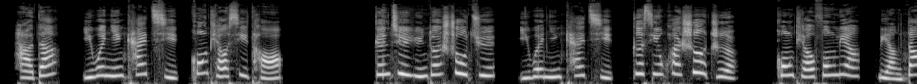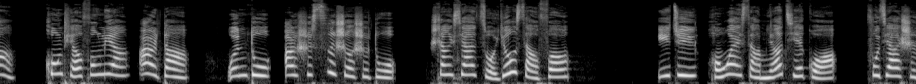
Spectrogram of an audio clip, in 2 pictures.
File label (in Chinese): 女, 女童 童声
